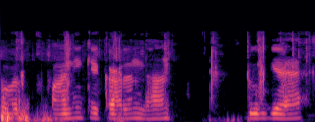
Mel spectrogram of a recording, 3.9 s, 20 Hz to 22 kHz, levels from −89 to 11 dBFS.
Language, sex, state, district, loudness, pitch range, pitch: Hindi, male, Jharkhand, Jamtara, -26 LUFS, 150-155 Hz, 150 Hz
